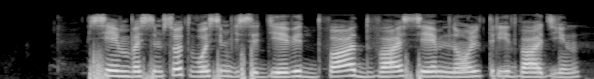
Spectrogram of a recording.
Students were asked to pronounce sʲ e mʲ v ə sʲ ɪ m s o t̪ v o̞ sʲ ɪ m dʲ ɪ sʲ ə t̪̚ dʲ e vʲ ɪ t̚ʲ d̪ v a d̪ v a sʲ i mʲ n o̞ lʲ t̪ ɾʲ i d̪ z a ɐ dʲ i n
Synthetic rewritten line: sʲ e mʲ v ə sʲ ɪ m s o t̪ v o̞ sʲ ɪ m dʲ ɪ sʲ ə t̪̚ dʲ e vʲ ɪ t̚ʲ d̪ v a d̪ v a sʲ e mʲ n o̞ lʲ t̪ ɾʲ i d̪ v a ɐ dʲ i n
